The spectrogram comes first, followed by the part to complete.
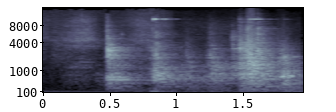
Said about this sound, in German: Die Tür ist zu.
